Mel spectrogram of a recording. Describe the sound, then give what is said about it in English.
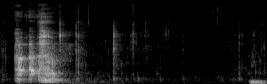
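A loud crinkle and rustle, like a plastic bottle being squeezed, as someone takes a swig of water, followed by a few quiet gulps and clicks, then a soft low thump at the end. No one speaks. “I'm going to take a swig of water.”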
